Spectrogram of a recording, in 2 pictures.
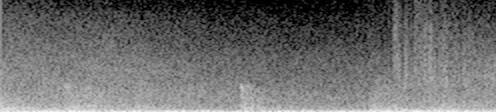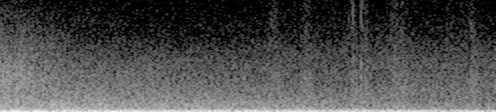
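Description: Heavy naval gunfire from big battleship guns in Ultimate Admiral Dreadnoughts, a loud continuous rumble of booms and bursts, with a few sharper cracks early on rolling into a sustained low roar.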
